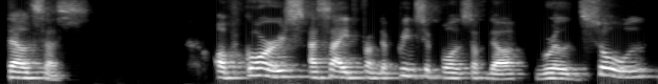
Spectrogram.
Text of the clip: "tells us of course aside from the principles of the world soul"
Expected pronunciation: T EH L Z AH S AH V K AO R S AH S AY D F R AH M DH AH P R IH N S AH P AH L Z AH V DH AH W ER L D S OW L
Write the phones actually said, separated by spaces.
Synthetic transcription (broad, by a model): T EH L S AH S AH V K AO R S AH S AY D F R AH M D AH P R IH N S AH P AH L S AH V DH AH W ER L D S OW L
